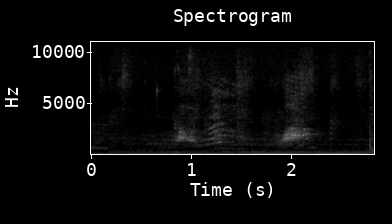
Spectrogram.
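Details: Simon, a Siamese cat, meowing indoors during a countdown of ever-quieter meows: two short, soft, slightly rising-then-falling meows about a second apart over a steady low hum.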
